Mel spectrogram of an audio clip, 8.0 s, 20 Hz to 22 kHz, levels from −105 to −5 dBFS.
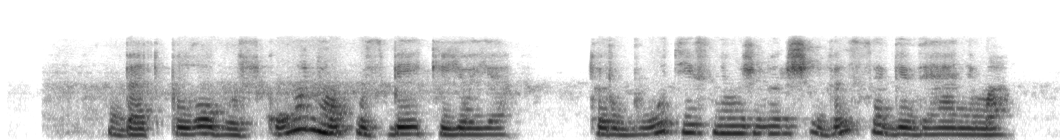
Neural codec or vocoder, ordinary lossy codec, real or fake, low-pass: none; Opus, 32 kbps; real; 7.2 kHz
